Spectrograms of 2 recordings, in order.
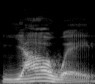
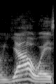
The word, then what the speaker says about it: Yahweh: Most people would pronounce that, now Yahweh said to Abram.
